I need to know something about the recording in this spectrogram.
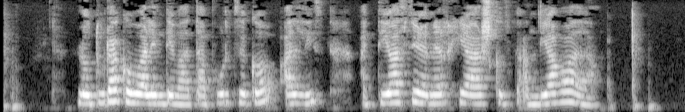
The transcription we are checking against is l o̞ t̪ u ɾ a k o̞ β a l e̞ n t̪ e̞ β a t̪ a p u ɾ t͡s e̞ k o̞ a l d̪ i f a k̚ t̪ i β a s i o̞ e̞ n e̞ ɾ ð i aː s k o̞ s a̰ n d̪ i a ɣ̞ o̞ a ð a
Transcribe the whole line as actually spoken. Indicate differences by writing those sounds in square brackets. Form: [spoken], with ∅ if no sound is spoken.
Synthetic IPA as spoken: l o̞ t̪ u ɾ a k o̞ β a l e̞ n t̪ e̞ β a t̪ a p u ɾ t͡s e̞ k o̞ a l d̪ i [s] a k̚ t̪ i β a s i o̞ e̞ n e̞ ɾ [ɣ] i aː s k o̞ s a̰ n d̪ i a ɣ̞ o̞ a ð a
